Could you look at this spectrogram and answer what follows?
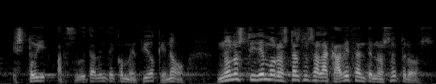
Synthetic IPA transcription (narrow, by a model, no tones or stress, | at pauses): e̞st̪o̞jaβsolut̪ament̪eko̞mbe̞nθiðo̞ke̞no̞ | no̞no̞st̪iɾe̞mo̞zlot̪asθosalakaβ̞e̞θaent̪ɾeno̞so̞t̪ɾo̞̰s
